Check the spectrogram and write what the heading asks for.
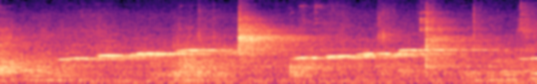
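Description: Someone whistling a short phrase of rising stepped notes, three times over, with a couple of sharp knocks in between.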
